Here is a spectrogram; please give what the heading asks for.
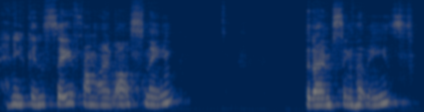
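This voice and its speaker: A middle-aged woman from Sri Lanka, giving an earnest, heartfelt memorial eulogy at a measured pace. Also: a little high, steady tone, slightly rough.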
